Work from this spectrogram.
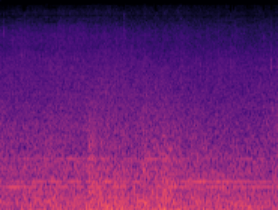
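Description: A thunderstorm in the video game Life Is Strange: heavy, constant rain hisses while thunder rumbles low and dense throughout. It is loud and enveloping, and no one speaks.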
